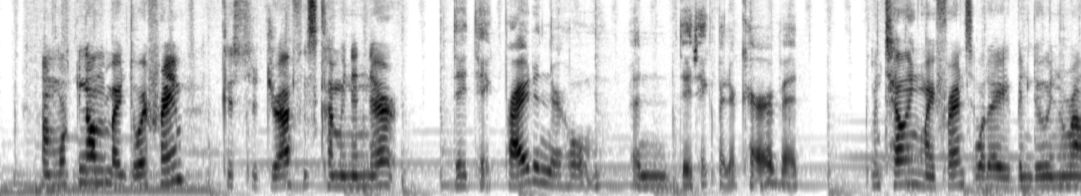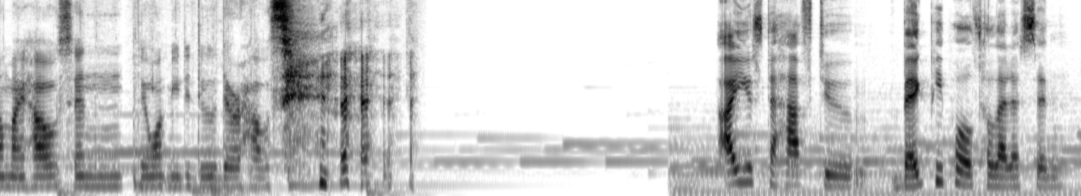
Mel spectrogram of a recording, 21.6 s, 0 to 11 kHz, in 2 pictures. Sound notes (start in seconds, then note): 13.6 laughs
